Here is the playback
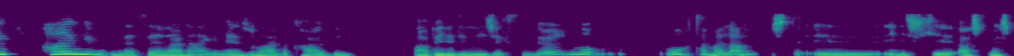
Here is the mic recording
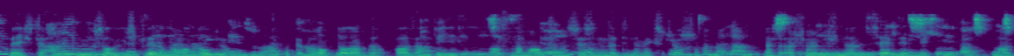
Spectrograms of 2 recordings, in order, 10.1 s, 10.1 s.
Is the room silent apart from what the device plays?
No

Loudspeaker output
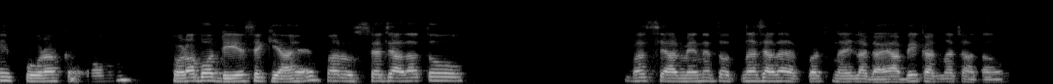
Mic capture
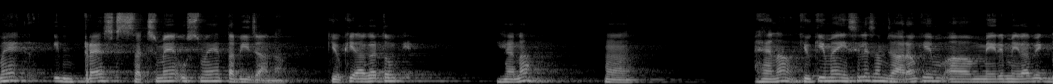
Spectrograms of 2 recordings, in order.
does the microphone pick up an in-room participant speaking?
Yes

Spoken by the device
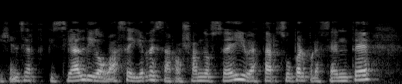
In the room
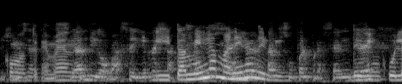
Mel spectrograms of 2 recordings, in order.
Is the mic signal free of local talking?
No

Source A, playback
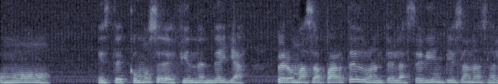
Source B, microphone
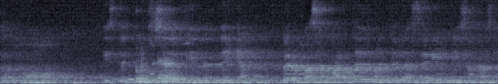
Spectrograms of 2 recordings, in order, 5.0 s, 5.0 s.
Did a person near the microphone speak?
Yes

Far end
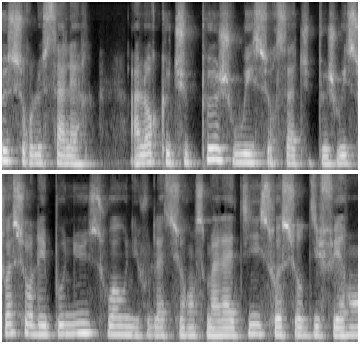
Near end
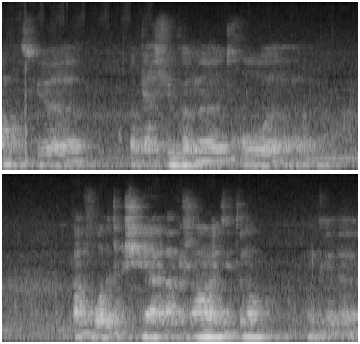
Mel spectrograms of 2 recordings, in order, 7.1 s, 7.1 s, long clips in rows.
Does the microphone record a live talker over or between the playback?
Yes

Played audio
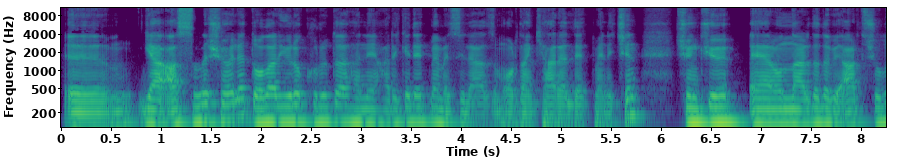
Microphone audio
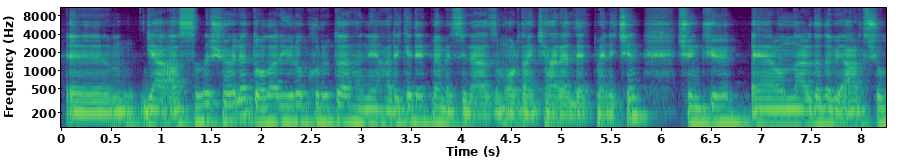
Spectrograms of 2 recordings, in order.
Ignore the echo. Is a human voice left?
No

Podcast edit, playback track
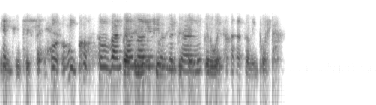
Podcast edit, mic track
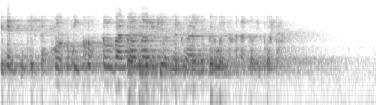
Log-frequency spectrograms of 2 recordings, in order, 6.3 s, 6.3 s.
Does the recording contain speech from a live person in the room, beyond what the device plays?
No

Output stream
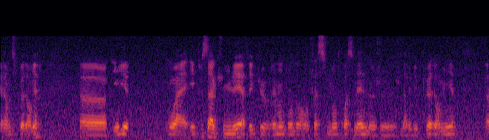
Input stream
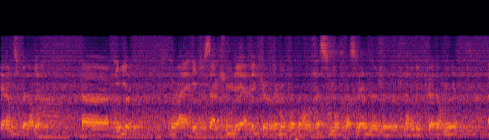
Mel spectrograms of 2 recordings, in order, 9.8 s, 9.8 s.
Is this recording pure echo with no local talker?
No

